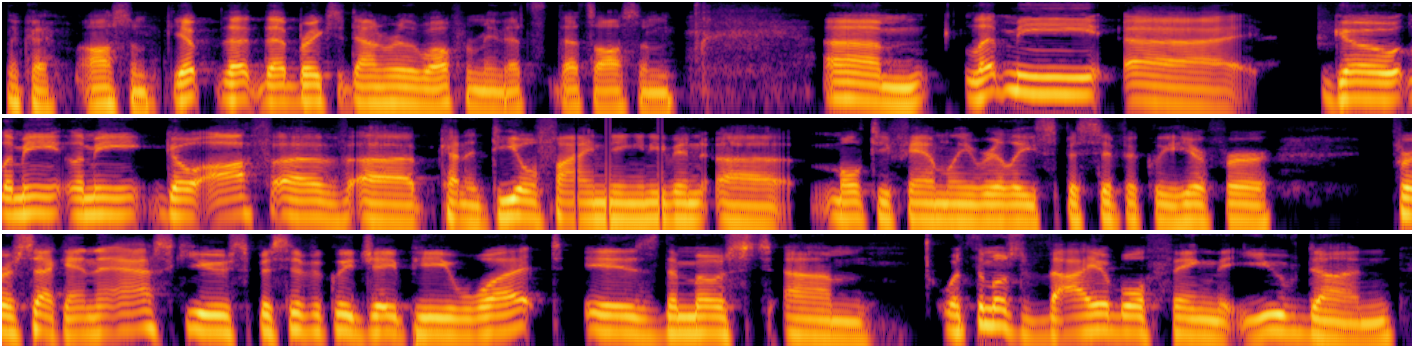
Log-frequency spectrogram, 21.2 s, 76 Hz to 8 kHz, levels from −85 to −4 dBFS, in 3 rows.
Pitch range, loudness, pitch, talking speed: 115-140 Hz, -19 LUFS, 125 Hz, 175 wpm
